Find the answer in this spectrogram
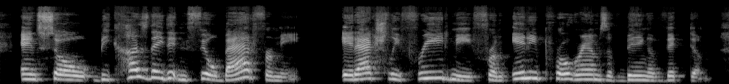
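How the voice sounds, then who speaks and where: Speaking in an unremarkable speaking voice, a woman has an American accent and a fairly high pitch. Her intonation is lively and her pace fairly slow. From Michigan. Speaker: spiritual coach. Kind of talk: livestream monologue. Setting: livestream.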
